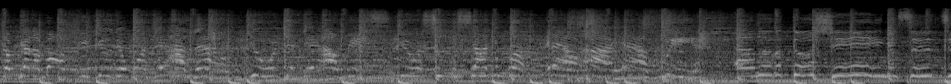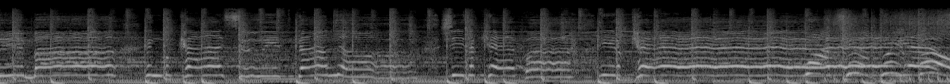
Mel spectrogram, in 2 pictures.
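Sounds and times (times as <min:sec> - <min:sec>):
dance-pop backing track: 0:00.0 - 0:19.0
women singing into microphones: 0:00.0 - 0:19.0.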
